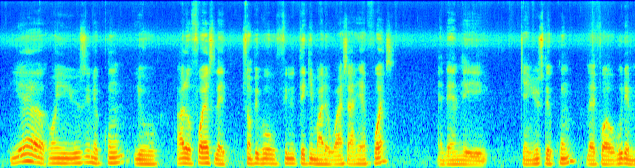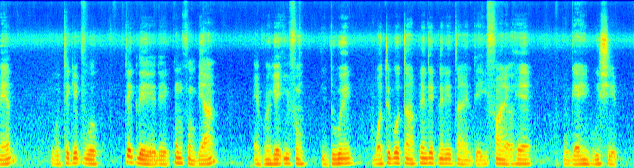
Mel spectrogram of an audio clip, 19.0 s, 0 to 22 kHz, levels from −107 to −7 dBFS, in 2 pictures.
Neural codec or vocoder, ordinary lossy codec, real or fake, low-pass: vocoder, 48 kHz, 128 mel bands, Vocos; none; fake; none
